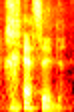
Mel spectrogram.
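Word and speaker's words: chesed (חֶסֶד): I love making y'all say Greek and Hebrew things, and this is really fun because you have to say it from the back of your throat. Say chesed. Yeah, if the guy in front of you is not wiping the back of his head, then you didn't say it right.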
